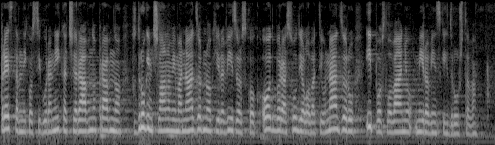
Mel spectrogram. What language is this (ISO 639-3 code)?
hrv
